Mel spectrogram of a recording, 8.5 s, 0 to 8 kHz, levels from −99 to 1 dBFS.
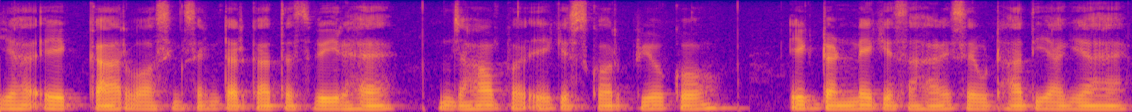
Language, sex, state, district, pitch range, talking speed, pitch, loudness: Hindi, male, Jharkhand, Deoghar, 90-100 Hz, 155 wpm, 95 Hz, -23 LUFS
